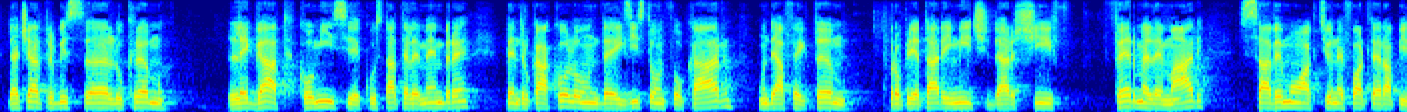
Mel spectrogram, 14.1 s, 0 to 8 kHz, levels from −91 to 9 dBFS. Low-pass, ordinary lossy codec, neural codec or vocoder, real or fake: none; none; none; real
